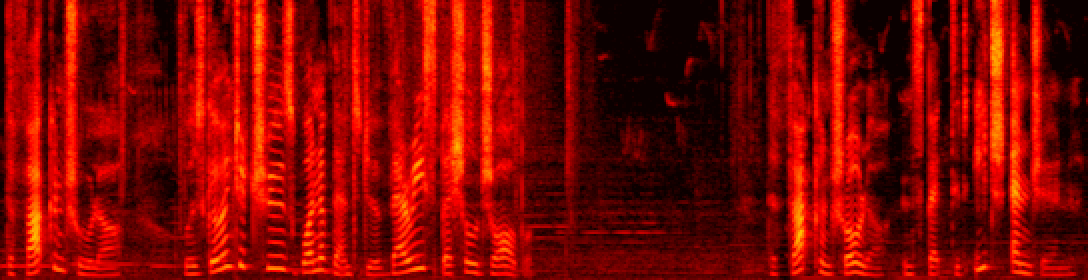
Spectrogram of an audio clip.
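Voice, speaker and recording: Slow, animated woman reading a children's storybook. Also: fairly high pitch, faint music behind. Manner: expressive, deliberate storytelling. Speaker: children's read-aloud host.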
